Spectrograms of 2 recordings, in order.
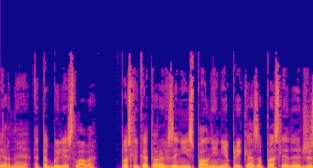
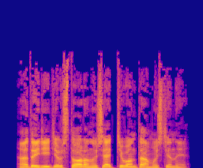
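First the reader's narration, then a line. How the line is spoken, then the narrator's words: Barking command. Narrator (Russian): рявкнул на них старший охранник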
